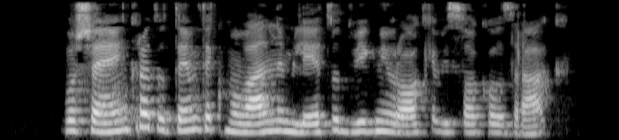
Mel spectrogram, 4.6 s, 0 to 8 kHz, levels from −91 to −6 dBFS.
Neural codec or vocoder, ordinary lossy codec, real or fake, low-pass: none; MP3, 48 kbps; real; 7.2 kHz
